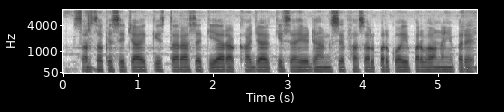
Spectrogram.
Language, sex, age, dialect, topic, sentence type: Magahi, male, 25-30, Southern, agriculture, question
